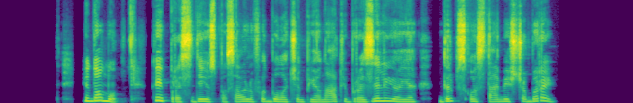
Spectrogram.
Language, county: Lithuanian, Kaunas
